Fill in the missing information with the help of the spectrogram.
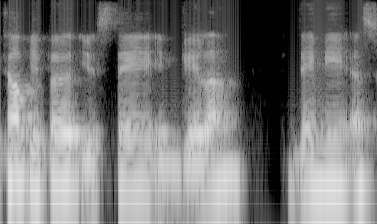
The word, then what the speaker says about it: Geylang: Last time, if you ask me where do I stay, then I will say Geylang, and say it very properly, Geylang. The correct pronunciation is Geylang.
